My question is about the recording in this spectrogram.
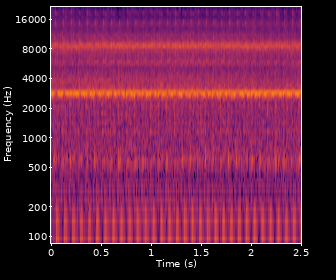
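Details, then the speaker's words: Yamaha Sniper 155 FI at idle with radiator fan running: thin, steady, unchanging high whine over the lumpy single-cylinder idle from the water pump. On dismantling, the water pump seal was found damaged. "Soonansin niandar na anghang radiator fan pero ang ihang oil pump water pump niya nagsigi panaghoy na siyang disbantulon tana na to kung nahitabo sa water sa water pump niya"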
